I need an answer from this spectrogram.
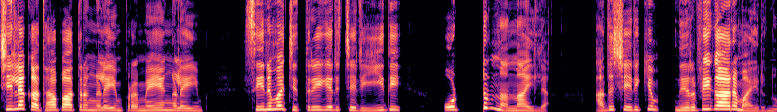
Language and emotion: Malayalam, disgusted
